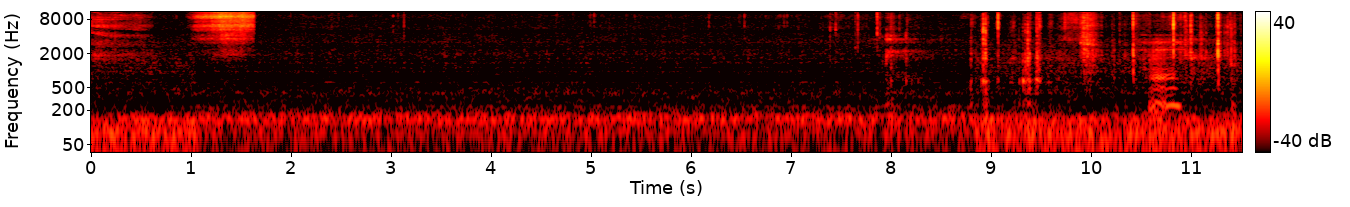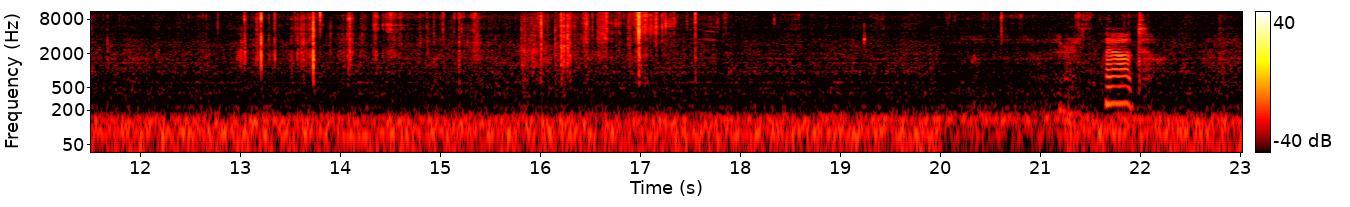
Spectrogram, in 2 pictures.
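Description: Scattered light clicks and taps of small craft pieces being handled on a work surface, over a steady low hum. A brief murmur of voice comes about halfway through.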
